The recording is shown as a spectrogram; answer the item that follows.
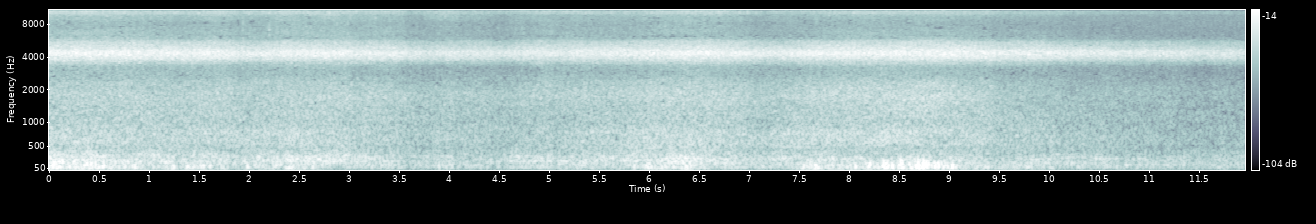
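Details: Outdoor wind buffets the microphone in a deep, uneven rumble that swells and fades, with no other clear sounds.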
